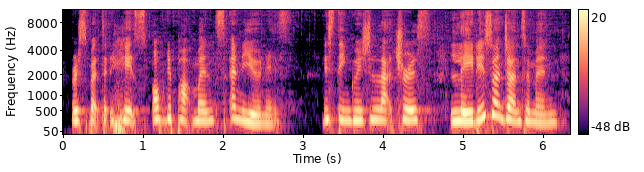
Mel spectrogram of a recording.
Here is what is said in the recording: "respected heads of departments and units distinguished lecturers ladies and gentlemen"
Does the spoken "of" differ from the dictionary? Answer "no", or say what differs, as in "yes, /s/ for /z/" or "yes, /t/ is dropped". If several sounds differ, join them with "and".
yes, /f/ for /v/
